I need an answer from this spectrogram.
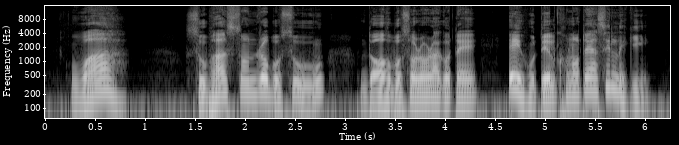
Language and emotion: Assamese, surprised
